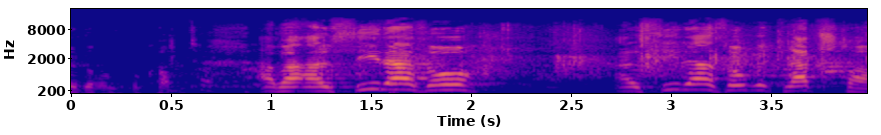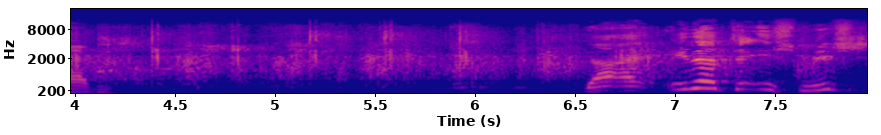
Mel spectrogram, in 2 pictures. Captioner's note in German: Heiterkeit und Beifall CDU und BÜNDNIS 90/DIE GRÜNEN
